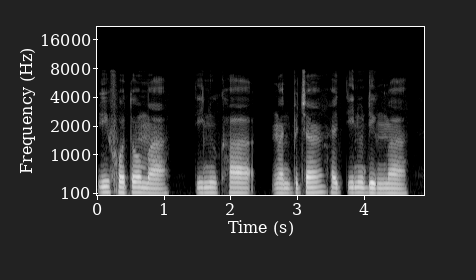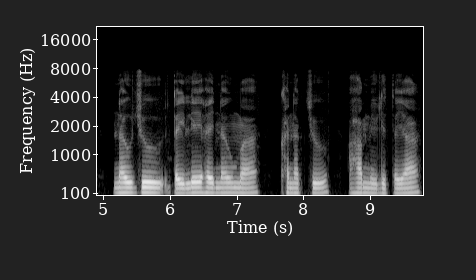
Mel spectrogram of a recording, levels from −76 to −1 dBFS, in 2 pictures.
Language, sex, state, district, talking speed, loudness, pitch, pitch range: Wancho, male, Arunachal Pradesh, Longding, 130 wpm, -18 LUFS, 115 Hz, 110-120 Hz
